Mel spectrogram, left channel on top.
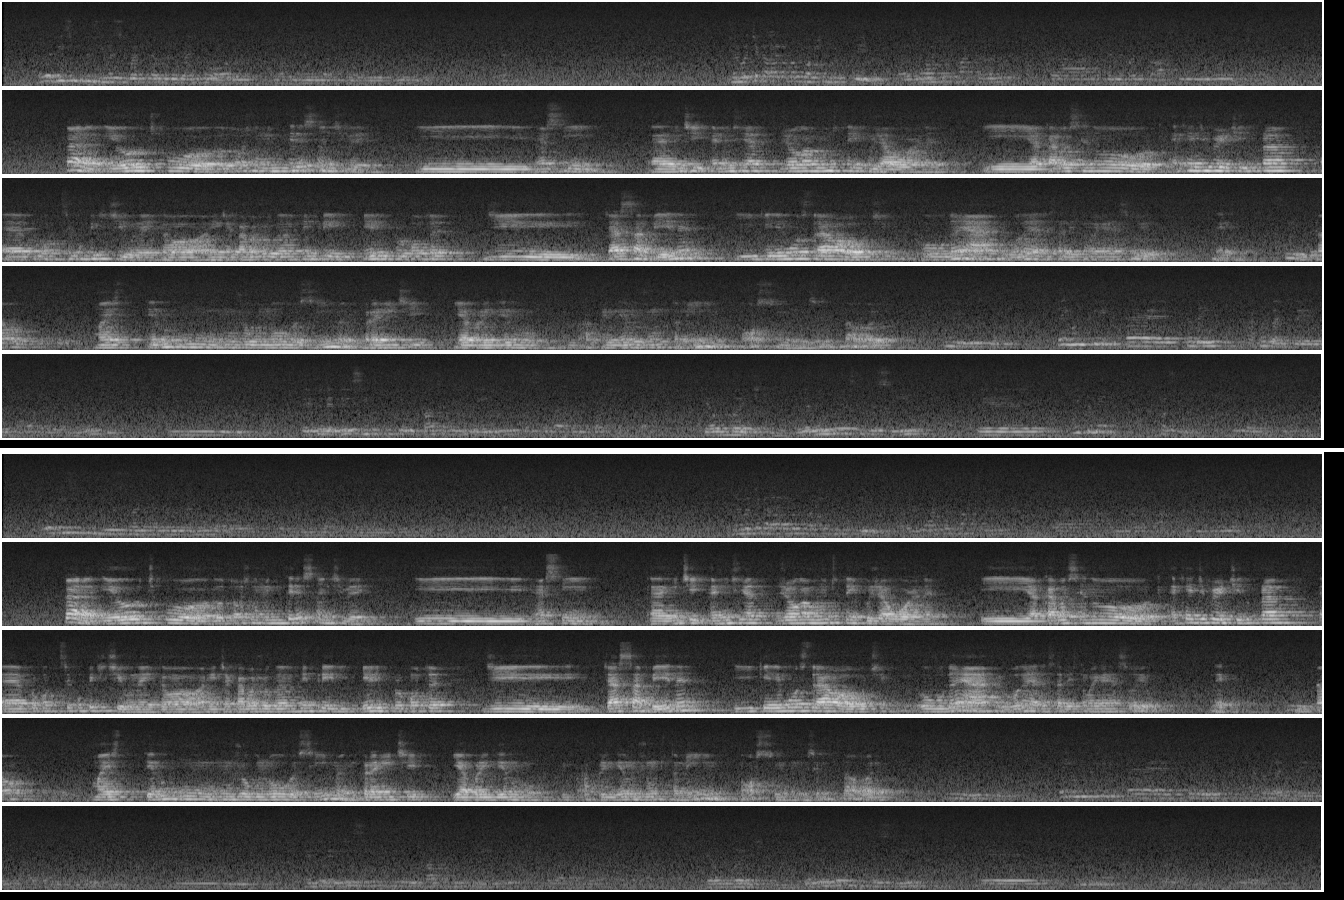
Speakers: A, on the left (about 75°); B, on the right (about 75°).
A: Ele é bem simplesinho assim, eu acho que dá pra jogar em uma hora e aprender já também a regra nesse meio tempo, né? Geralmente a galera não gosta muito dele, mas eu acho ele bacana pra aprender mais fácil e, e jogar, sabe?
B: Cara, eu, tipo, eu tô achando muito interessante, velho. E, assim, a gente, a gente já joga há muito tempo já War, né? E acaba sendo. É que é divertido pra, é, por conta de ser competitivo, né? Então a gente acaba jogando sempre ele, ele por conta de já saber, né? E querer mostrar, ó, eu vou te, eu vou ganhar, eu vou ganhar dessa vez, quem vai ganhar sou eu. Né?
A: Sim,
B: Então.
A: <laughs> perfeito, perfeito.
B: Mas tendo um, um jogo novo assim, mano, pra gente ir aprendendo, aprendendo junto também, nossa, mano, vai ser muito da hora.
A: Isso, isso. Tem um que é também a quantidade de player é limitada, teoricamente, e ele também é bem simples, porque basicamente lendo você vai aprender bastante, sabe? Que é o Munchkin. Ele é bem conhecido assim, É, e também, tipo assim, explicando assim, sim-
